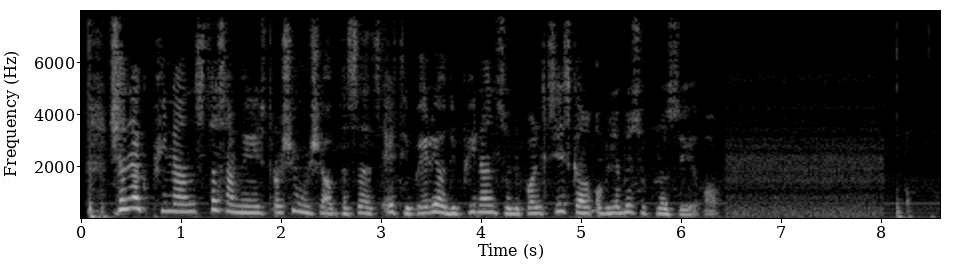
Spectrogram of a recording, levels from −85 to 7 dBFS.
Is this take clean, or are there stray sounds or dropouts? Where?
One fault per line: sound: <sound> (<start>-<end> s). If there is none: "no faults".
no faults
